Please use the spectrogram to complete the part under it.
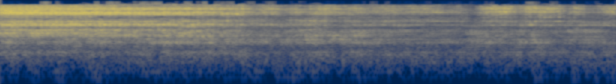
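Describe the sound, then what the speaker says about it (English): A gouge taking a shearing cut on a wood lathe gives a steady, close scraping hiss that slowly fades and swells over about four seconds, with no voices. "Can I do that shearing cut with this tool like I just did with the roughing gouge a few minutes ago?"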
